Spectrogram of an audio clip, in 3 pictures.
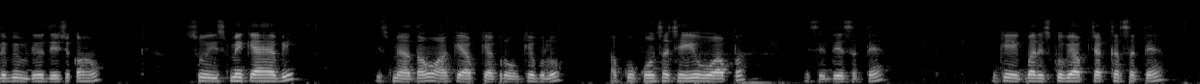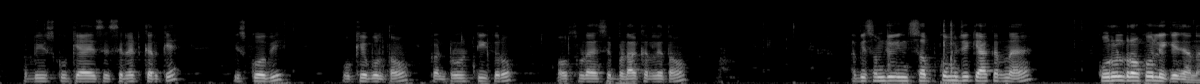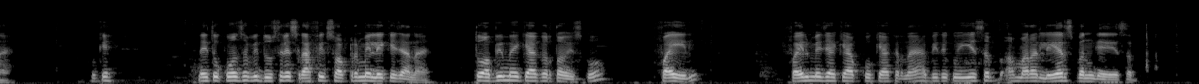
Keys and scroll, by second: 16.5 ctrl+t, 35.4 F7.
